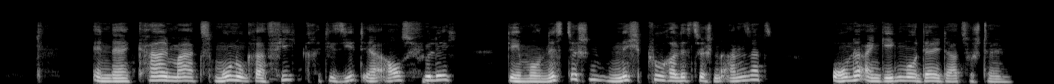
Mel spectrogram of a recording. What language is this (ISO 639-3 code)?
deu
